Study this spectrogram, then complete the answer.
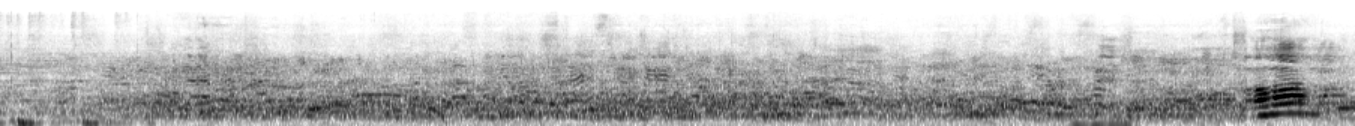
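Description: A crowd of people chatter in the background.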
